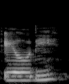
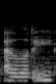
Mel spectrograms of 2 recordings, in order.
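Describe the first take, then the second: First: The name is said with French pronunciation. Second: The name is said with English pronunciation. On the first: "the French pronunciation is" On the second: "people pronounce it"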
